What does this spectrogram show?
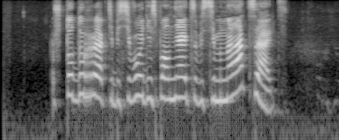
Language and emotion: Russian, angry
